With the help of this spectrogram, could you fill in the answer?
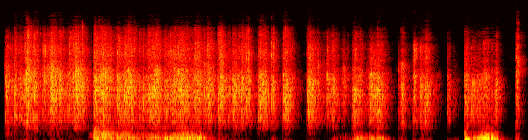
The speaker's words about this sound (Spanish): ¿Será que usted le puede dar un aplauso al Señor?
